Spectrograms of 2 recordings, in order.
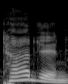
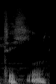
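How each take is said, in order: First: The middle consonant is a hard J sound. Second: The middle consonant is a soft H sound. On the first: The speaker calls it wrong. "I almost went like full hillbilly on there" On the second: The speaker calls it right. "I think the H is"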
